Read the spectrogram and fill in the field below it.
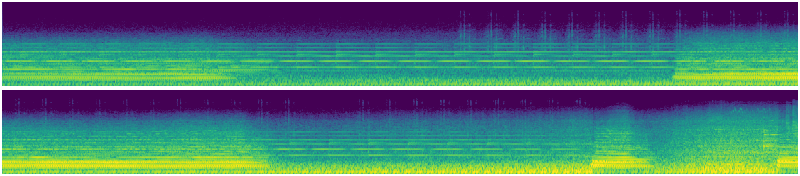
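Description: A train horn blows loud, long blasts, drawing nearer.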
